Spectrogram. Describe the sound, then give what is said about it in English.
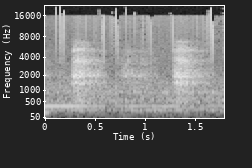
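A man's two slow breaths, an inhale and a long exhale, heard through a noisy, band-limited radio connection with a steady hum running underneath. No one speaks. “There was no answer just his breathing.”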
